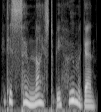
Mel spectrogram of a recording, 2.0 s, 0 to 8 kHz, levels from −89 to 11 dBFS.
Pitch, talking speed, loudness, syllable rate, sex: 150 Hz, 235 wpm, -16 LUFS, 5.0 syllables/s, male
